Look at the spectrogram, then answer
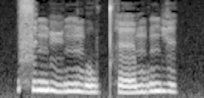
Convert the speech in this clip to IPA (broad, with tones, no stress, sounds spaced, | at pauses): s ɪ˥ ŋ yː˨˧ ŋ m o˨ w t̪ʰ ɛː˨˧ m ʊ˥ ŋ j ɪ˧ k̚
